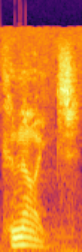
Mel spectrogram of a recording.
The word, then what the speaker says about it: knight: For instance, just before Elizabeth in English cen in the word knight like a knight on a horse was still pronounced kenoite.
